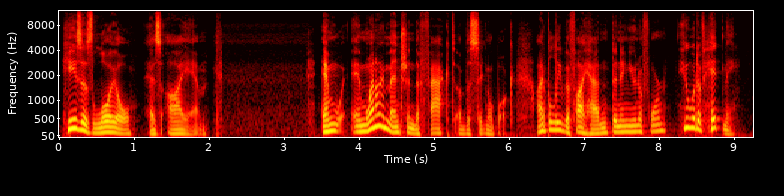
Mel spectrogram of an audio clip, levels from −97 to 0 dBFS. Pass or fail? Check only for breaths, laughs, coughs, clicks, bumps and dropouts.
pass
